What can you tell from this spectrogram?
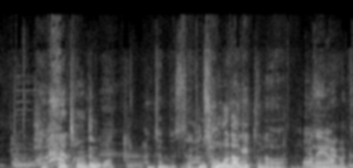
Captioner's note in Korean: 울먹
